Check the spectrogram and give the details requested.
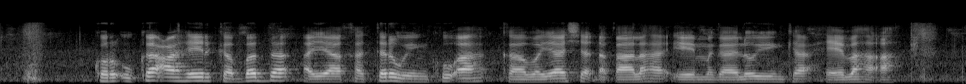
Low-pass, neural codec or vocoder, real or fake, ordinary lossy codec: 7.2 kHz; none; real; none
